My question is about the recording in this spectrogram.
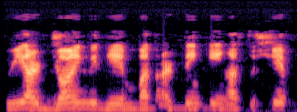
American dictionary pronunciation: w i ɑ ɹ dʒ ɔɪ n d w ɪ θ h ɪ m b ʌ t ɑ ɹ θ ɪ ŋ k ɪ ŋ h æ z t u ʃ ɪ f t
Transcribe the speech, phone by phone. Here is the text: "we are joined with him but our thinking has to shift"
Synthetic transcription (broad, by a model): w i ɑ ɹ dʒ ɔɪ n d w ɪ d h ɪ m b ʌ t ɑ ɹ t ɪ ŋ k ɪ ŋ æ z t u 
